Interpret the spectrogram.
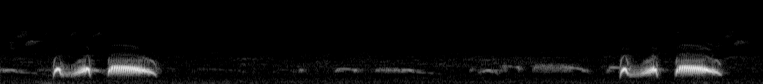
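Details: Spotted dove kept as a decoy to excite wild birds: two phrases several seconds apart, each of short hoots leading into a long burry coo, with quiet murmuring notes in the gap.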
